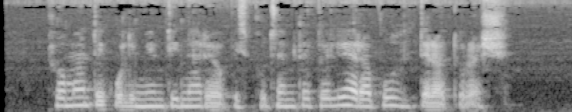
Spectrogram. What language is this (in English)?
Georgian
